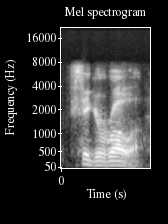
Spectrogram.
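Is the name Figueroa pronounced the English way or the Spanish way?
English. The name is said with an English pronunciation. It is the usual local anglicized way. "as opposed to Figueroa"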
